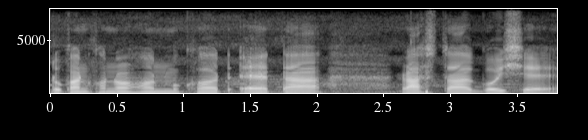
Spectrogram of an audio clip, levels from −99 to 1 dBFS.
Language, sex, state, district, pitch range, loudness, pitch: Assamese, male, Assam, Hailakandi, 105-115 Hz, -21 LUFS, 110 Hz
